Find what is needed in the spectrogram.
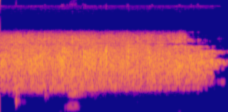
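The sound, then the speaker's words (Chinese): A church audience claps in thanks to God during worship, a dense, continuous patter of many hands with a thin, narrow tone, holding steady before dropping away at the end. “我哋感谢天父，我哋鼓掌感谢天父。”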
